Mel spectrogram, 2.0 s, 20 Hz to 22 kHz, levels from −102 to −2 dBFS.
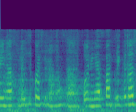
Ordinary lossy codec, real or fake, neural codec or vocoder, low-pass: none; fake; codec, 24 kHz, 1 kbps, SNAC; 7.2 kHz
